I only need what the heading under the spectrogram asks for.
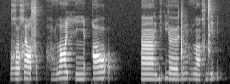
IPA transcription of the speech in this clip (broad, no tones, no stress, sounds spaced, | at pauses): ʁ ʊ χ ɪː sˤ | h ɔ̤ ðˤ iː h ĩː ʔ q ɔː ʔ | ãː ɡ͡b i̤ ʔ j œː d œ ŋ ɔ̤ ðˤ ã χ d͡z i ʔ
